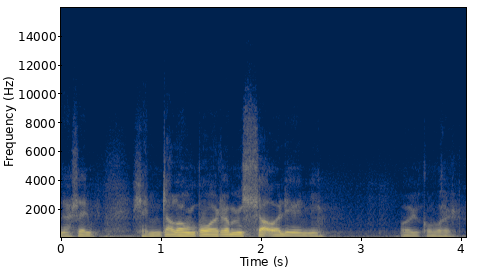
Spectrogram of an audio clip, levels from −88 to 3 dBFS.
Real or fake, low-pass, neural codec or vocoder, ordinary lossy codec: fake; 14.4 kHz; autoencoder, 48 kHz, 32 numbers a frame, DAC-VAE, trained on Japanese speech; none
